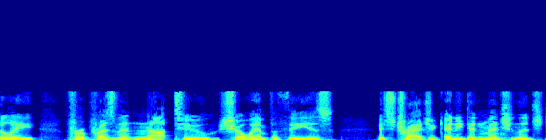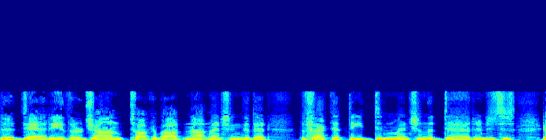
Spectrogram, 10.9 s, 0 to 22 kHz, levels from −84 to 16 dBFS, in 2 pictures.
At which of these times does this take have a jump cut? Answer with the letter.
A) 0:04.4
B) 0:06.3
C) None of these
A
